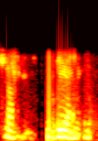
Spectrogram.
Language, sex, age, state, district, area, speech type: Sindhi, female, 30-45, Rajasthan, Ajmer, urban, conversation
